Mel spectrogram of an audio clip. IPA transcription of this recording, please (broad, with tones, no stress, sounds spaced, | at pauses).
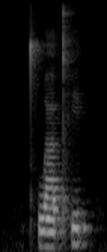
t̪ʰ w a˧ t̪ʰ i˦ t̚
